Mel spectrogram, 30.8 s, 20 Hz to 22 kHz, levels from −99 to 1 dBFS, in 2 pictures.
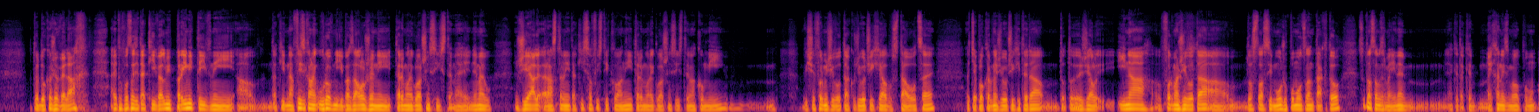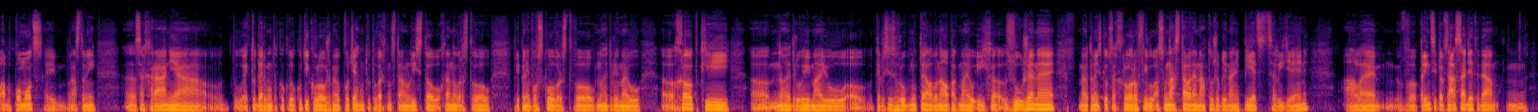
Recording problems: wrong speed, natural pitch; too fast; 1.7 times normal speed

